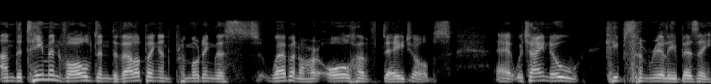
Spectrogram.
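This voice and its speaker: In an Irish accent, the speaker talks at a fairly quick pace with fairly even intonation in a dry, close sound with no echo and a quiet background. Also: man. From Ireland. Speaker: chairman of an outdoor sports network, webinar host. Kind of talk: webinar opening address. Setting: video call.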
